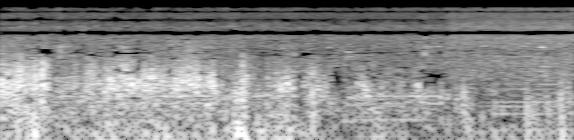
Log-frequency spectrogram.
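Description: Gusty storm wind buffeting the microphone in loud, irregular rumbling gusts, easing a little in the second half.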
